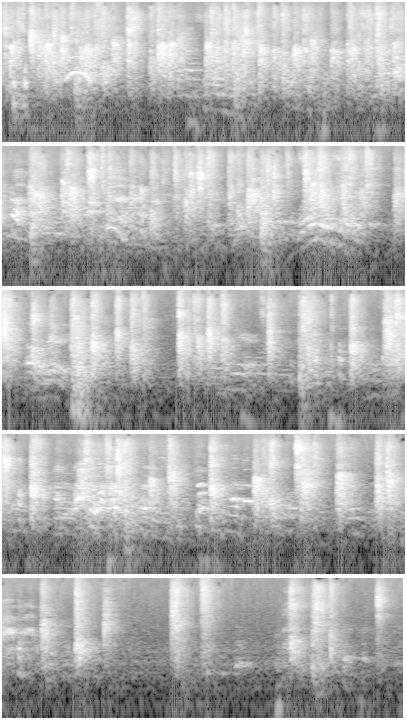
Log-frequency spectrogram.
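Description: An audience claps for about twenty seconds, a steady stream of sharp, overlapping hand claps that stays loud before thinning into fewer, scattered claps near the end.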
